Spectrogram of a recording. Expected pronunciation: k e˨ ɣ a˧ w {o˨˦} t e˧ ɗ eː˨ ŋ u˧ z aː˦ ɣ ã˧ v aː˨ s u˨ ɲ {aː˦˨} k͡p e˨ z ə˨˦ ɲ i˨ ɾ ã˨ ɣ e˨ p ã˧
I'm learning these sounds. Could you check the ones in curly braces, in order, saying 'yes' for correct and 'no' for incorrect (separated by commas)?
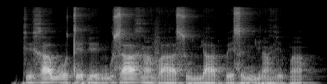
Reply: yes, no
